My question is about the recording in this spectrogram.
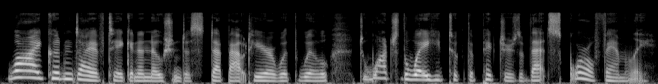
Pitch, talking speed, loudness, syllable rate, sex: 200 Hz, 230 wpm, -19 LUFS, 5.4 syllables/s, female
